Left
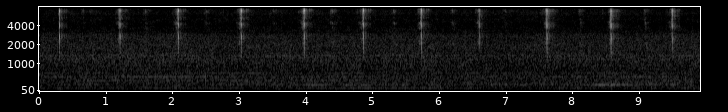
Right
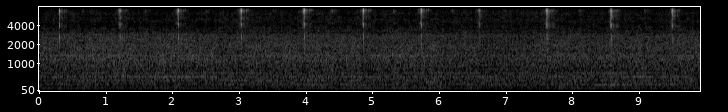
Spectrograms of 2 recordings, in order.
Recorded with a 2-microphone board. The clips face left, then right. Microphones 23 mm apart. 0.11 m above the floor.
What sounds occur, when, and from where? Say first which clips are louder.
0.3 s scissors: left 6 dB; 40° left (ahead or behind), 0.7 m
